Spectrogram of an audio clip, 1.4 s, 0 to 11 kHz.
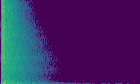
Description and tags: Studio B Far
Impulse response of Studio B at Middle Tennessee State University. There are 4 impulses of this room in this pack, with various microphone positions for alternate directional cues.
Impulse, Reverb, Response, Room, Ambience, IR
